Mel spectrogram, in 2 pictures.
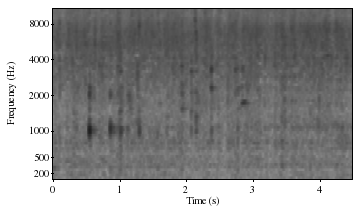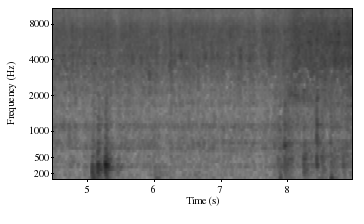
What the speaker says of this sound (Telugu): ఈ మసాలా అంతా బీరకాయకి అంతేలాగా కలుపుకొని పెట్టుకోవాలి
